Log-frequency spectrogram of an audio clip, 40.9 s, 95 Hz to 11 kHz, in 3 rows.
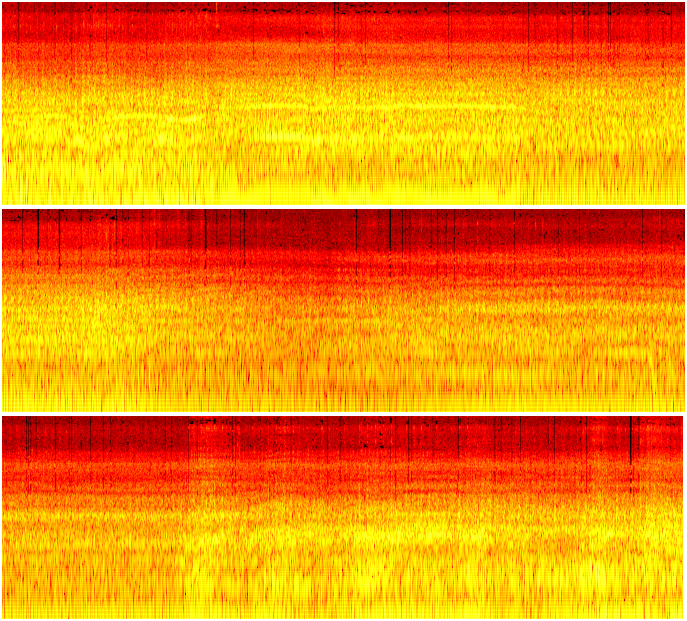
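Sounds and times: high whine: 0.0 - 11.2
diesel engine under load: 0.0 - 40.9.

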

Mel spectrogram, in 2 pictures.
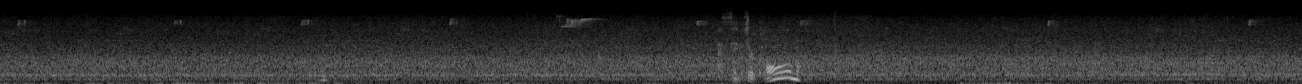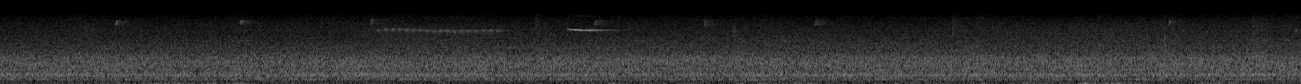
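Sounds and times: honeybees humming: 0.1 - 17.3.

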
